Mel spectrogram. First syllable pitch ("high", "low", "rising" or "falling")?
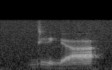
falling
